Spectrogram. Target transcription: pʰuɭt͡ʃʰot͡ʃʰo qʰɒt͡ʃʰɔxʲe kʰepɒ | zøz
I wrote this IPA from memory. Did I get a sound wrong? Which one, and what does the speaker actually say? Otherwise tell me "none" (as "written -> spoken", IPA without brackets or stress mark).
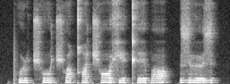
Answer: none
